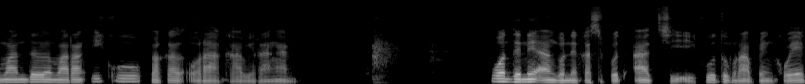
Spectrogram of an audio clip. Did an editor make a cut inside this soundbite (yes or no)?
no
